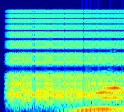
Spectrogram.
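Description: TV static sound effect: an even hiss that starts abruptly, with a low bass note swelling in under it near the end as intro music begins.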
